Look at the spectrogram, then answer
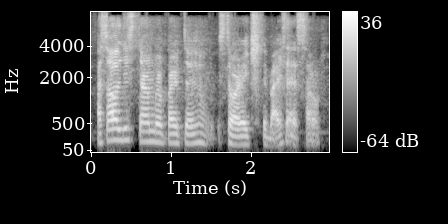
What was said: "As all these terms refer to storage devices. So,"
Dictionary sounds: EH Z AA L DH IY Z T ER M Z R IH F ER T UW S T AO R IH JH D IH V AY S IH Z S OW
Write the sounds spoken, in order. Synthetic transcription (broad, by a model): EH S AA L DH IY S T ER M R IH P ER T UW S T AO R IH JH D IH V AY S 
